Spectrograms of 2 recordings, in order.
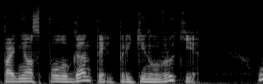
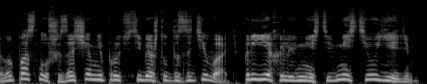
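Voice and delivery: higher-pitched protest; mild yell; 6 semitones higher than usual. A narrator's reading. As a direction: plead your case in a raised pitch. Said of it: "заорала Лилька". (возмущённо, повышенным тоном)

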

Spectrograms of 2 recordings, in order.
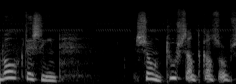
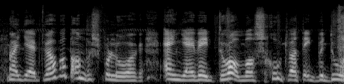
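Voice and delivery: louder, pushing accusation; angry accusation; 9 dB louder than usual. Acted. Wife loudly accusing her husband of a hidden loss. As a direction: hammer the accusation home.

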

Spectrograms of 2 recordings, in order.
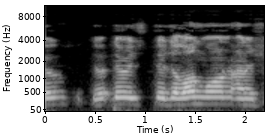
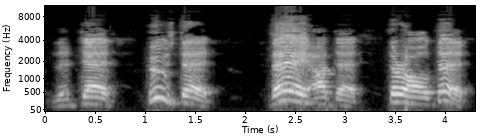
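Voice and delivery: acted back-and-forth, building much louder; exasperated exclamations; 9 dB louder, slower than usual. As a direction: hammer it out with rising volume. Acted quarrel over the dead crew.

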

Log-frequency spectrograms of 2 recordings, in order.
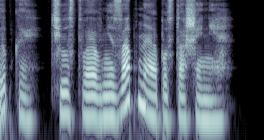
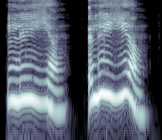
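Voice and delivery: desperate loud call, much higher; frantic shout, rising louder; 9 semitones higher, 7 dB louder than usual. A narrator's reading. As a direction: scream his name for help. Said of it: "закричала".

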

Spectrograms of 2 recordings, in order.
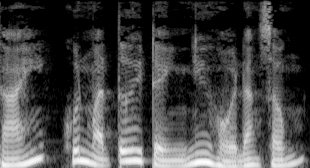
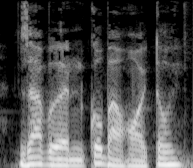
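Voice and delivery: ordinary delivery, nothing marked

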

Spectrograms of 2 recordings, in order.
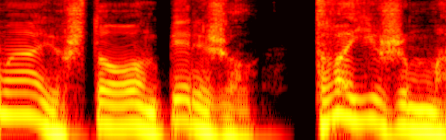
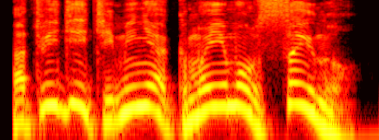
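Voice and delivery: high-pitched insistent cry, only mildly raised; yelling woman; 10 semitones higher than usual. A narrator's reading. Woman in the front rows demanding her son, mock yell. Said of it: "снова заорала тётка в первых рядах".

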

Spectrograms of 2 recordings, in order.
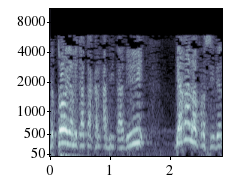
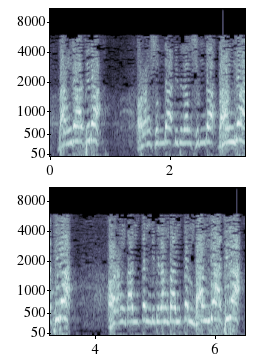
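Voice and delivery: loud call-and-response questions; rallying shout; 2 semitones higher, 7 dB louder than usual. Real, not acted. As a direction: fire the question out at the crowd. Rousing the crowd with questions. (seruan lantang membakar semangat massa)

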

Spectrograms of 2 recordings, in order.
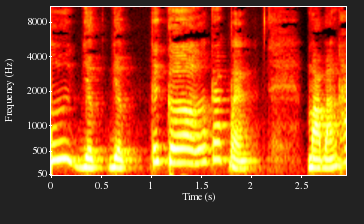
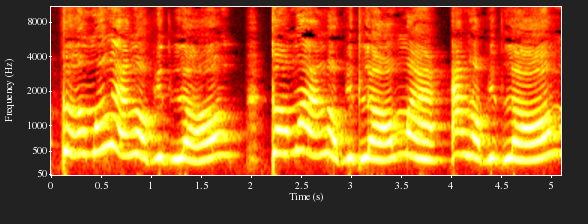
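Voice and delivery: put-on whiny childlike crying; 9 semitones higher than usual. Possessed woman whining to the security guard, crying like a child. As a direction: whimper it like a pouting child in tears. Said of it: "giống như đứa con nít mà nó nhõng nhẽo".

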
